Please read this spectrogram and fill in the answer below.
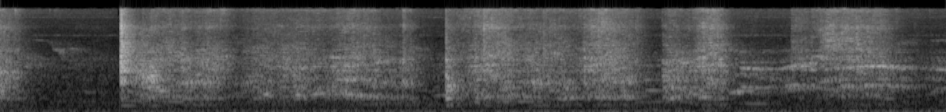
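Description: A spoon stirring thick spaghetti sauce in a metal pan, scraping against the pan's bottom and sides. It starts suddenly about half a second in and goes on unevenly.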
